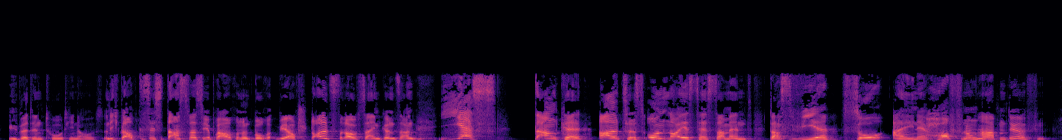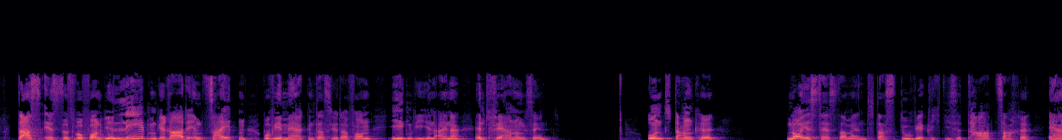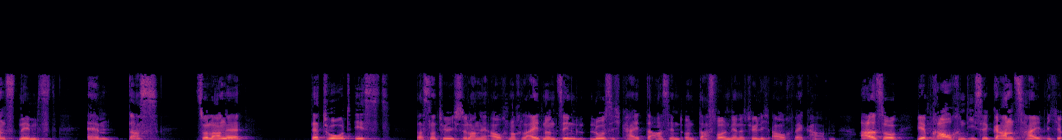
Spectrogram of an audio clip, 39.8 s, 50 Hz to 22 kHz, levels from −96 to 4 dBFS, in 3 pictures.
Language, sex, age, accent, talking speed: German, male, 50-69, German, 140 wpm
